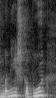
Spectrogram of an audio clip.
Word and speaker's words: Manish Kapoor: name is mish Kapoor he can be pronounced as Manish kapor but whatever is convenient to you and our exam does not have anything to do with pronunciation but anyway Manish Kapoor is the name of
